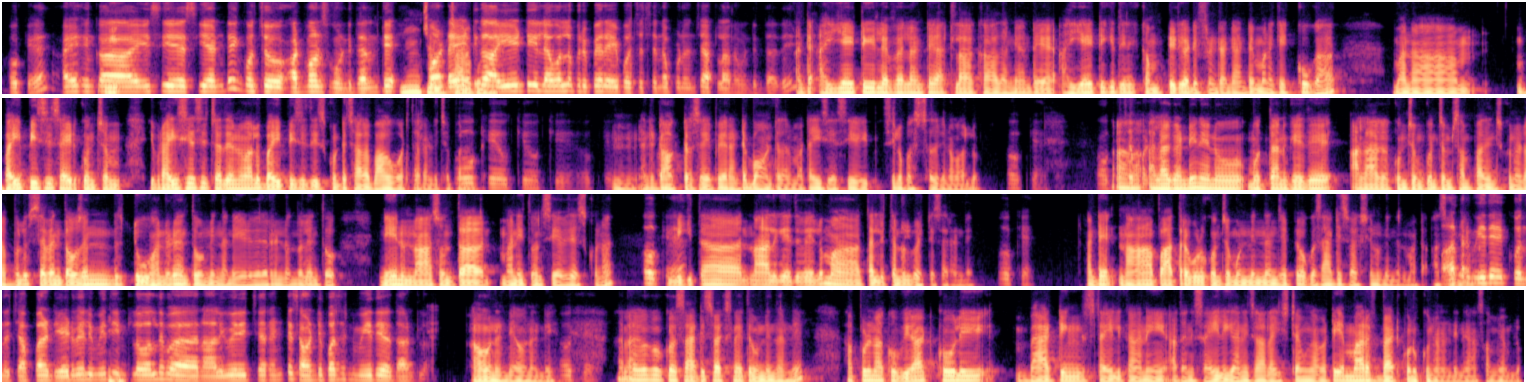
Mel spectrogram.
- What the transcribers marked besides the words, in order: in English: "ఐసీఎస్‌సీ"; other background noise; in English: "అడ్వాన్స్‌గా"; in English: "డైరెక్ట్‌గా ఐఐటీ లెవెల్‌లో ప్రిపేర్"; in English: "ఐఐటీ లెవెల్"; in English: "ఐఐటీకి"; in English: "కంప్లీట్‌గా డిఫరెంట్"; in English: "బైపీసీ సైడ్"; in English: "ఐసీఎస్‌సీ"; in English: "బైపీసీ"; in English: "డాక్టర్స్"; in English: "ఐసీఎస్‌సీ సిలబస్"; in English: "సెవెన్ థౌసండ్ టూ హండ్రెడో"; in English: "మనీతోని సేవ్"; in English: "సాటిస్ఫాక్షన్"; in English: "సెవెంటీ పర్సెంట్"; in English: "సాటిస్ఫాక్షన్"; in English: "బ్యాటింగ్ స్టైల్"
- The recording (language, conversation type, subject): Telugu, podcast, ఒక చిన్న సహాయం పెద్ద మార్పు తేవగలదా?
